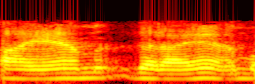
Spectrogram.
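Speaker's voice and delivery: normal talking voice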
